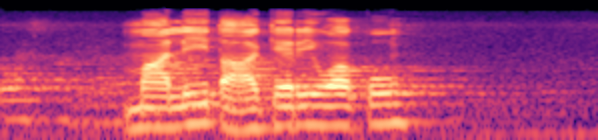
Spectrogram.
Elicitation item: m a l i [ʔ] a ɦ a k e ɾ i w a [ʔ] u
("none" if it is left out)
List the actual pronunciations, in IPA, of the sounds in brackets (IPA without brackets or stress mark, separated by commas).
t, k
